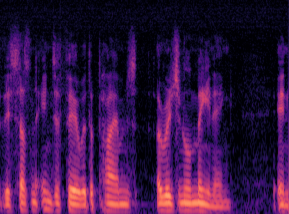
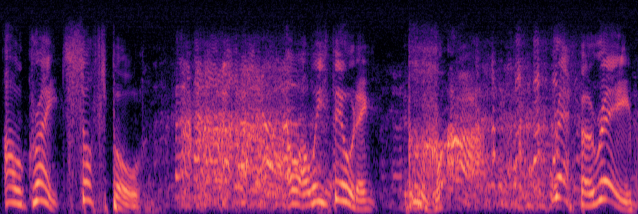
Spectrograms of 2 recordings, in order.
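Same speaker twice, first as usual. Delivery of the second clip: cheerful seal voice; 11 semitones higher, slower than usual. Pretend. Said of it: "It's like".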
